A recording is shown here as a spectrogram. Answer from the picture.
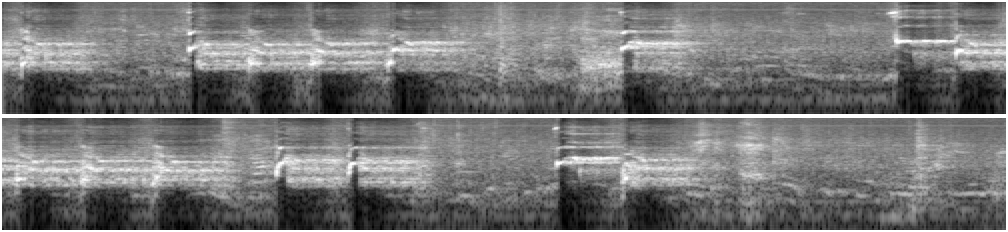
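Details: Female Basset Hound zooming around and playing with a ball at a Las Vegas, Nevada day care; repeated bursts of full, harmonic barks in quick groups of three or four, with short pauses between groups.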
